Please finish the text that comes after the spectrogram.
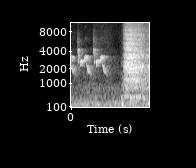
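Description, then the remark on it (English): A bird chirps twice in quick succession at night outside a window, each call a short downward-sliding whistle, fairly soft, followed by a brief burst of breathy hiss. “The bird is here. Fuck, it's nighttime. Go to bed. You're a bird.”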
